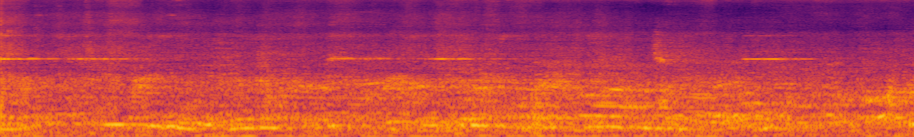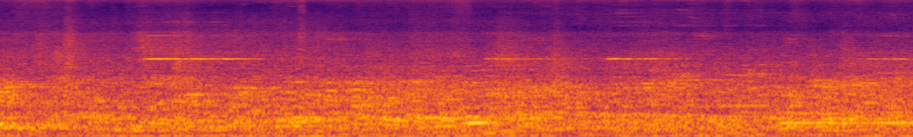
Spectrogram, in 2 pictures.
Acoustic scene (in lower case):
subway station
